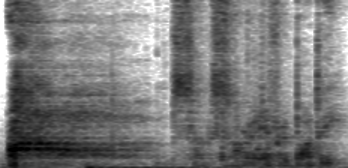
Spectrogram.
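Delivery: near-whispered, breathless sorry; hushed apology. Real, not acted. Streamer apologising to viewers, almost whispered. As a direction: drop almost to a whisper, sheepish.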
